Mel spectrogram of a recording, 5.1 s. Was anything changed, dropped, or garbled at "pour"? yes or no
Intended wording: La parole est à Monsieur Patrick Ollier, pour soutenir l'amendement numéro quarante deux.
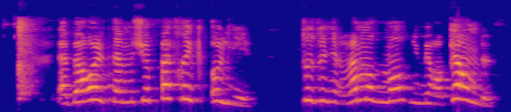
yes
